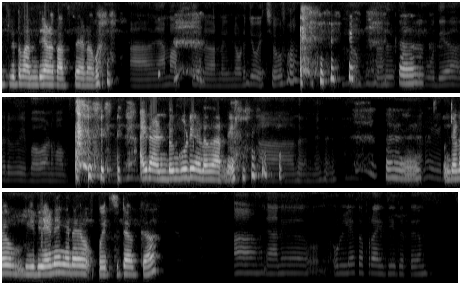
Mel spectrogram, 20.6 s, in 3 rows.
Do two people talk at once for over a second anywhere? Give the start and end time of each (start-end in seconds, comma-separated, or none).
13.5-15.7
